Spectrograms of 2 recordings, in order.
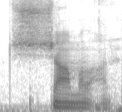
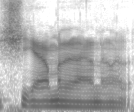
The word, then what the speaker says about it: Shyamalan: So for the listeners at home, that is how you properly pronounce his last name. There isn't a Shyamalan, it's just Shyamalan. M.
